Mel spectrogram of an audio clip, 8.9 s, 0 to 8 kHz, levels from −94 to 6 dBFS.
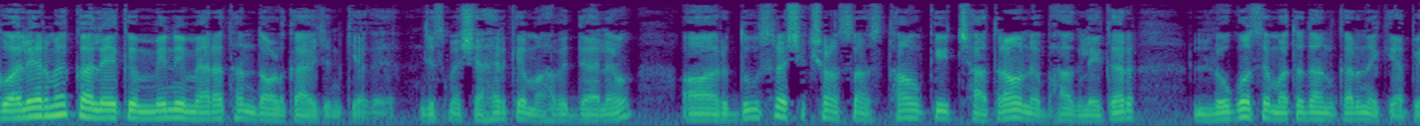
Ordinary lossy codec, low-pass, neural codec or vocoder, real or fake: none; 7.2 kHz; vocoder, 44.1 kHz, 128 mel bands every 512 samples, BigVGAN v2; fake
